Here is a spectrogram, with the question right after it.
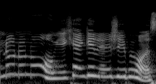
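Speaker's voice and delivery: high, rapid mock dismissal; dismissive refusal. Salon boss refusing a client's request, high quick dismissal.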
